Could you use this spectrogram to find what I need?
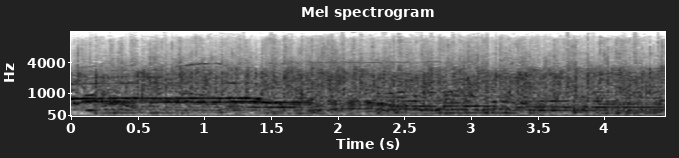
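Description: Steady audience applause for a comic at a stand-up comedy show, a dense, even wash of clapping with crowd noise that holds at a constant level for the whole stretch.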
